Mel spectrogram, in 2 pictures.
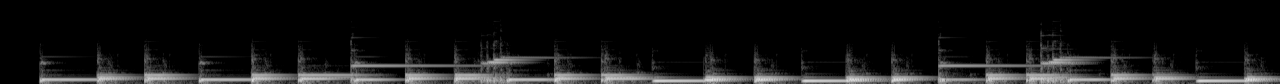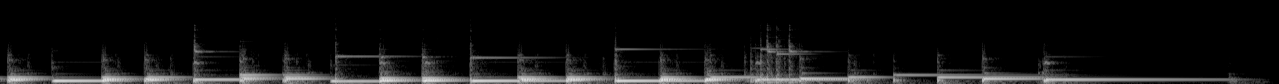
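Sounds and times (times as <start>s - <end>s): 
Dulcitone celesta: 0.4s - 25.0s.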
